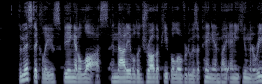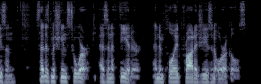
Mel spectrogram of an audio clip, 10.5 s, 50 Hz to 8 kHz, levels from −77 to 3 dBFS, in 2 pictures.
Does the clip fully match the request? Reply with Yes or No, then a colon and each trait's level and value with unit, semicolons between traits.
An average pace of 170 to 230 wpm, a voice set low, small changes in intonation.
Yes: average, 200 wpm; very low, 95 Hz; narrow, 2.3 semitones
